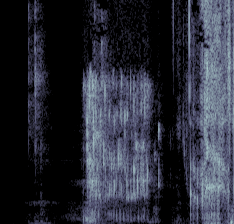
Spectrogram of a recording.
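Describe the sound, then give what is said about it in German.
A few wet sips and gulps come from a bottle of beer, soft swallowing and squishy mouth noises in short bursts with brief pauses between them. “Ich habe noch einen Schluck in einem meiner zwei Biere. Momentchen.”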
